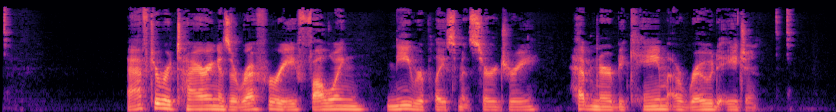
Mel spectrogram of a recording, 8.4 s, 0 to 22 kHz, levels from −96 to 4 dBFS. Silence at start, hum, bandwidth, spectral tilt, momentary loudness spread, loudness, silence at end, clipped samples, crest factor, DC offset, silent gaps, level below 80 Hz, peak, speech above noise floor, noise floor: 0.05 s; none; 16.5 kHz; -4 dB/octave; 14 LU; -18 LUFS; 0.45 s; under 0.1%; 18 dB; under 0.1%; none; -56 dBFS; -2 dBFS; 59 dB; -77 dBFS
